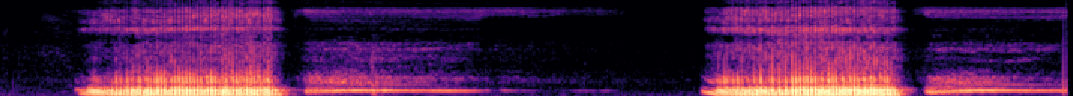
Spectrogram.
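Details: Snoring from an English Bulldog.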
